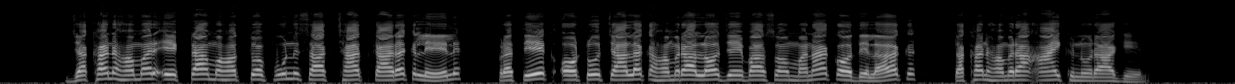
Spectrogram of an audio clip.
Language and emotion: Maithili, sad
